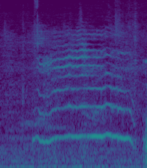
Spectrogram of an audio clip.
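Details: Cat giving a single drawn-out meow lasting about a second and a half, steady and slightly wavering in pitch with rich overtones, fading at the end; a person speaks to the cat just before and after.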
